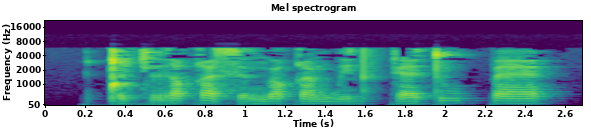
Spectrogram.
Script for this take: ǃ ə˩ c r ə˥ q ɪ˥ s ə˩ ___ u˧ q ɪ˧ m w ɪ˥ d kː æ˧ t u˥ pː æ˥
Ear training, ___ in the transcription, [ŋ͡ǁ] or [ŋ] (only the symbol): ŋ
